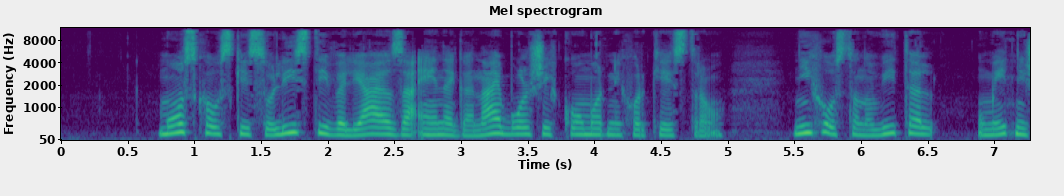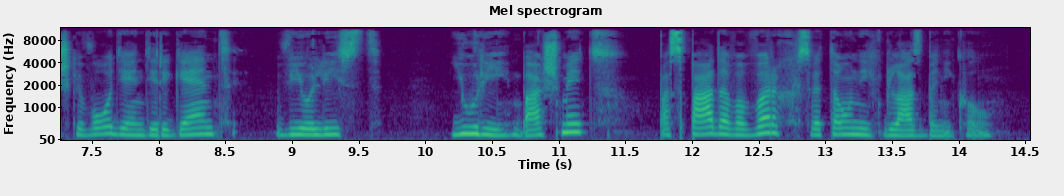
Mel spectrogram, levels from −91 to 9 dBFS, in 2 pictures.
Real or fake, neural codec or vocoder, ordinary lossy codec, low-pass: real; none; MP3, 48 kbps; 10.8 kHz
